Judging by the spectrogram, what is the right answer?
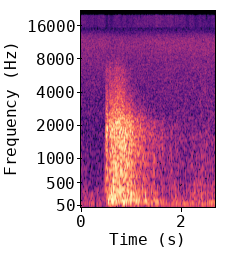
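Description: A frangible hand grenade with FS smoke filler bursting: a single sharp, heavy blast followed by a long, hissing, rumbling decay, heard alone without voices.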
